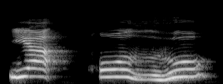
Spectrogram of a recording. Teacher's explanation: ٹھیک، یہاں پر دیکھیے یا حمزہ زبر یا کو حمزہ کے ساتھ جھٹکا دے کر پڑھیں گے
